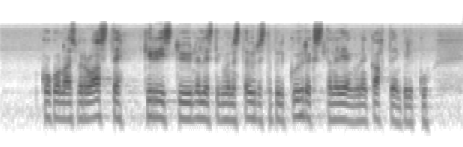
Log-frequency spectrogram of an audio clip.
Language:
Finnish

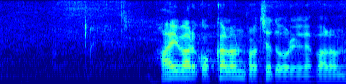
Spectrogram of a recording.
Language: Estonian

